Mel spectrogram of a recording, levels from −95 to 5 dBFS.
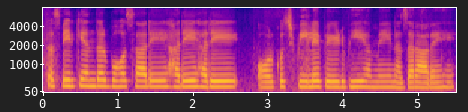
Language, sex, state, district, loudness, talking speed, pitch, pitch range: Hindi, female, Madhya Pradesh, Bhopal, -15 LUFS, 175 wpm, 210 Hz, 200-220 Hz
